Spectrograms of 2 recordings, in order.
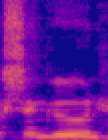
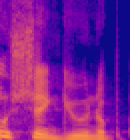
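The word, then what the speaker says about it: Şengün: Yeah, and I owe Sengun an apology, by the way. I've been pronouncing his name Sengun on the past few podcasts. And I've heard both. I've heard Sengun, yeah.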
